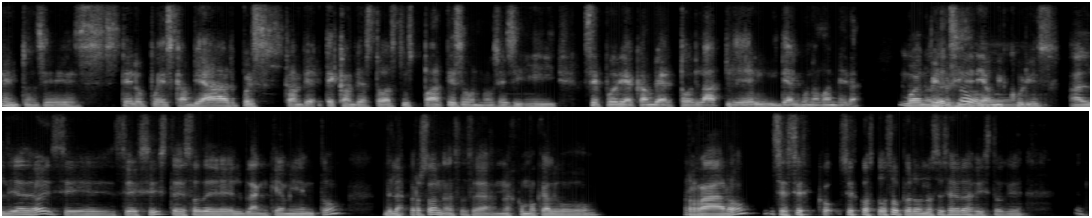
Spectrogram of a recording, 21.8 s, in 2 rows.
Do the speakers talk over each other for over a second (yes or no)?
yes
